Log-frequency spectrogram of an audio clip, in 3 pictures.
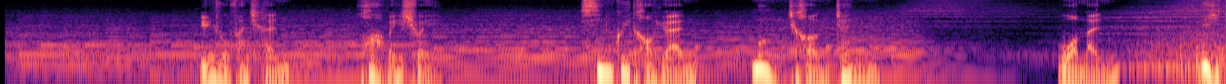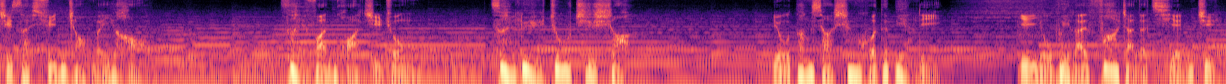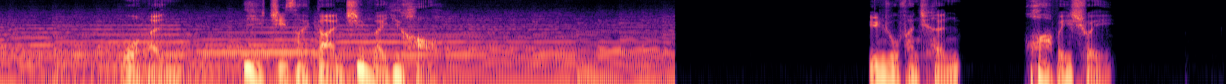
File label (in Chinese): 男 温暖阳光, 厚重有力 舒缓抒情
